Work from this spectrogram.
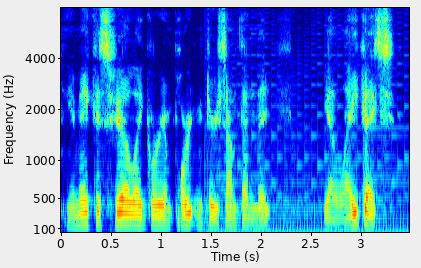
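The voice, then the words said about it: Put-on Canadian accent. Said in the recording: “I don't know why I'm lapsing into this accent. Maybe it's all the Canadian folksiness up here”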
